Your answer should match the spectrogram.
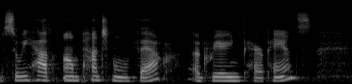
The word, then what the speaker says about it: vert: If there's no E, we don't pronounce the final consonant.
